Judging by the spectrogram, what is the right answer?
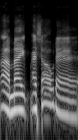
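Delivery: put-on Liverpool and Australian accent. Acting out a dirtbag tenant's reply, in a liverpool and australian accent. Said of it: "Liverpool and Australian accent".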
